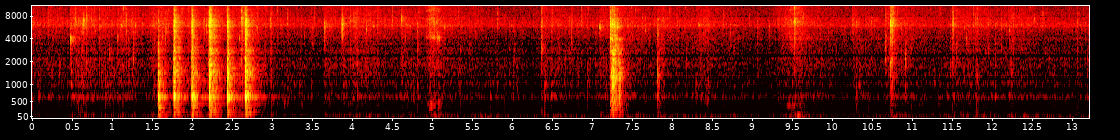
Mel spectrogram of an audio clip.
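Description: Slices of Spam frying in oil in a nonstick pan, a steady quiet sizzle. About two seconds in comes a quick run of about six sharp clacks as wooden tongs turn the slices against the pan, and one more clack near the middle.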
